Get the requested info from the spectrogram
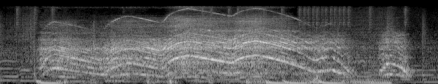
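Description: Electric hand drill boring into a metal sheet, its motor whine rising and falling in pitch as the bit bites and the trigger is eased, for about three seconds before it stops near the end.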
